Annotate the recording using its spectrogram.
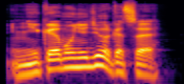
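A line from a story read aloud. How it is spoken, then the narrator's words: Growled. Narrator (Russian): рыкнул я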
